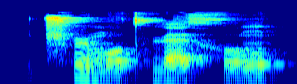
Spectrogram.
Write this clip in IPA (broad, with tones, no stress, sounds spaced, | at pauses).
ʈ͡ʂʰ ɻ̩˥˩ m o˩ ʊ̯ t̪ʰ ɥ ɛ˨˩ x ʊ˧˥ ŋ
